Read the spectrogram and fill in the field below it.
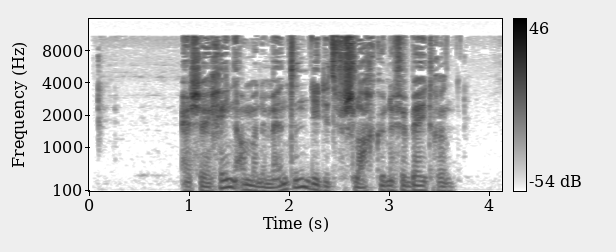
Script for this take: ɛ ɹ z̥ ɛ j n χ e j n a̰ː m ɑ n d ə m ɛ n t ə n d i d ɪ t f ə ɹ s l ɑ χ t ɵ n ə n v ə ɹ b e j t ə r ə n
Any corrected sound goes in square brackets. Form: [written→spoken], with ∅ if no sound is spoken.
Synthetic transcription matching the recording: ɛ ɹ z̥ ɛ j n χ e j n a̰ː m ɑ n d ə m ɛ n t ə n d i d ɪ t f ə ɹ s l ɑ χ [t→k] ɵ n ə n v ə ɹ b e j t ə r ə n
